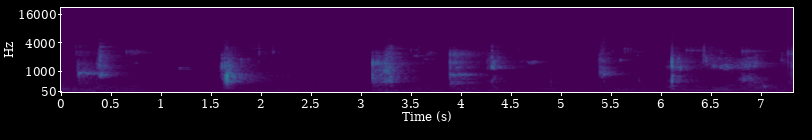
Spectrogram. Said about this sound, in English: Our feet are sucked into a liquid we cannot identify. Every step we take, our ankles feel more the warmth of this sticky river.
